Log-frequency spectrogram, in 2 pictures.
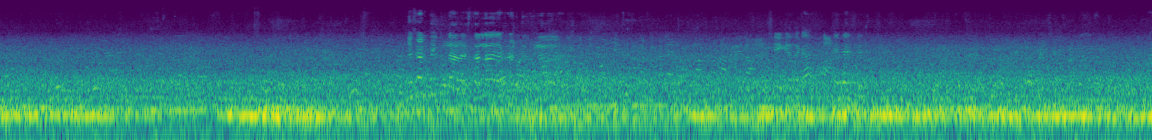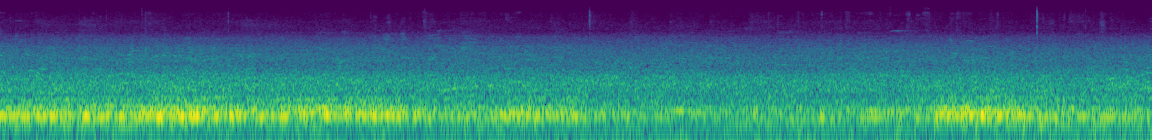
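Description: A crowd of people chatters in a busy, echoing hall.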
